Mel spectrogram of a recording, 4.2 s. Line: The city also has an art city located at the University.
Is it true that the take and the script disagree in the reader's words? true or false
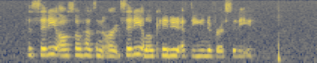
false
